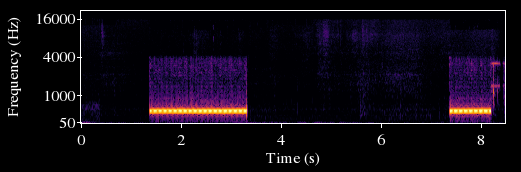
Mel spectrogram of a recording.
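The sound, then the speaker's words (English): A loud, steady telephone tone sounds in two long bursts as a phone call is placed, about two seconds and then under a second, separated by several seconds of near silence with no talking. “Some of these questions are delicate in nature, which leads me to believe this phone call should probably last about 30 seconds before I get hung up on.”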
